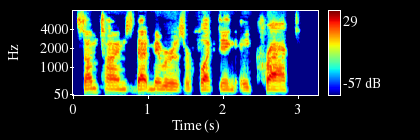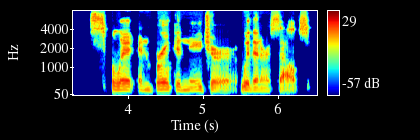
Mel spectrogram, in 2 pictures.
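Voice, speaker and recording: A man from Puerto Rico speaking as a thoughtful podcast guest, laying out his ideas in articulate, measured phrases. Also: lowish voice, flat delivery, creaky, darkish tone, no room sound, dull audio. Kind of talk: reflective interview conversation.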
